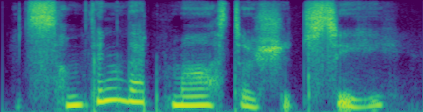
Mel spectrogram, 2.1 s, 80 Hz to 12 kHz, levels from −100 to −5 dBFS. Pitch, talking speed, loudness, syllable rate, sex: 250 Hz, 170 wpm, -19 LUFS, 4.9 syllables/s, female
